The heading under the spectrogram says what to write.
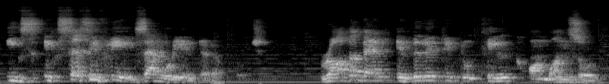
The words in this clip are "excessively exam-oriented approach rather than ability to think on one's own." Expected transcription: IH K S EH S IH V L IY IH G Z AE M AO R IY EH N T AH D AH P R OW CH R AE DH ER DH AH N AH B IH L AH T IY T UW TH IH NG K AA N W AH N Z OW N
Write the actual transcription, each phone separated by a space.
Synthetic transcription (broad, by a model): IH K S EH S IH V L IY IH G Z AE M AO R IY EH N T AH D AH P R OW CH R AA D ER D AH N AH B IH L AH T IY T UW T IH NG K AA N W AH N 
